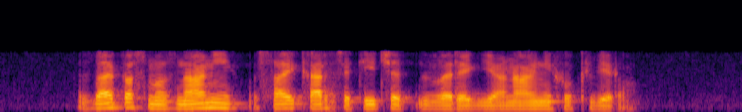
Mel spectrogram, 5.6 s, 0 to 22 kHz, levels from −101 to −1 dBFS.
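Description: Throughout the speech, the signal passes through the G.729 codec, which discards the waveform and rebuilds each 10 ms frame from a vocal tract filter, a pitch predictor and a handful of pulses, a sound that fits the 8 kbit/s G.729A variant. Nothing above 4 kHz survives, so the speech is band-limited and muffled, and the coarse pulse coding gives it a plainly audible rough, synthetic edge.

From 2.46 to 2.54 s, just before "se tiče v regionalnih", VoIP packets went missing and the speech codec concealed the loss by extrapolating from its last pitch and filter while steadily lowering the gain. The gap sounds like roughly 50 ms of lost audio. It is smeared into a fading tone or noise, and the speech stays weak or distorted as it resumes. A shorter loss follows from 4.58 to 4.61 s, after "se tiče v regionalnih", concealing about 20 ms as a brief blur.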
